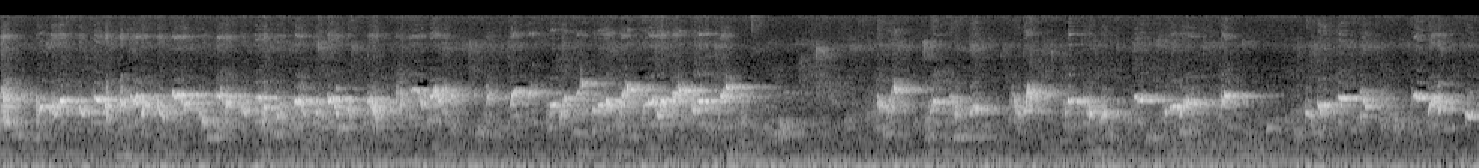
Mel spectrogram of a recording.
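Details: Sooty-headed bulbul ropel song used to lure young birds into learning: long run of quick bubbling whistles, a brief lull near five seconds, then further spaced downslurred phrases with pauses.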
